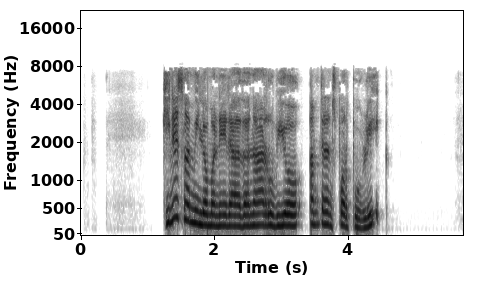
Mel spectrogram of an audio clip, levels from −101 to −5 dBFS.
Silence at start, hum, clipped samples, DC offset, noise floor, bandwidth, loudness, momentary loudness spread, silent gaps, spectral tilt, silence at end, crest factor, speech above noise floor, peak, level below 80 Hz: 1.25 s; none; under 0.1%; under 0.1%; under -90 dBFS; 8.2 kHz; -14 LUFS; 6 LU; none; -5 dB/octave; 1.3 s; 14 dB; over 76 dB; -2 dBFS; -52 dBFS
